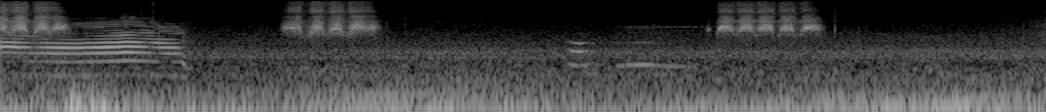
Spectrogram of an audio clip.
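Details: A friendly ginger stray cat asking for food gives one clear, rich meow that rises and falls at the start. A faint short mew follows near the middle, with brief hissing bursts and low background rumble.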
